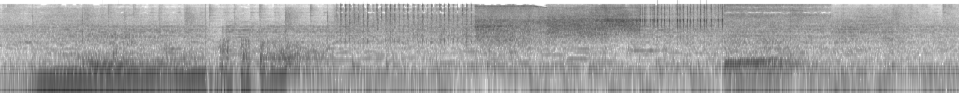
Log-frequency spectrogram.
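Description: Guitar rock music with a Toyota LandCruiser's engine revving over it in the first few seconds, its pitch rising, then a couple of quick rev sweeps; a shorter rising engine note comes about ten seconds in.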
